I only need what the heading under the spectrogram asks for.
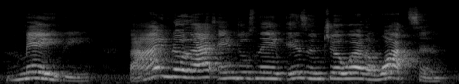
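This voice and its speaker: A woman's voice: high-pitched, big pitch swings, slow pace, fairly bright tone, echoey room, pitched above the performer's own voice, full character voice. A woman voicing a neat little girl who protests in a plaintive, doubtful way in a storybook. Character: little girl Joey, neat, doubtful, stubborn about an angel.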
